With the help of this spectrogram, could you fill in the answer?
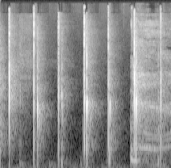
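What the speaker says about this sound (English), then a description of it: "Clap your hands." Hands clap along to the Cha Cha Slide in a room, six sharp, close claps in a loose rhythm with short gaps between them.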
